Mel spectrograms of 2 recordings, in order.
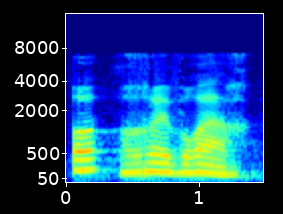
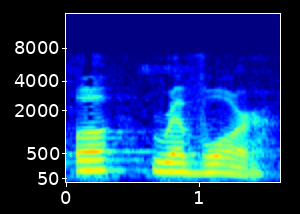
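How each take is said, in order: First: "au revoir" with R vibrating in the throat; slow, emphatic "au revoir", throaty French R; French guttural R. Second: "au revoir" with an English R; slow "au revoir", R as in English "red". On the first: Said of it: "It's French R is". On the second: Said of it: "English R is". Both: Shown as a demonstration.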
